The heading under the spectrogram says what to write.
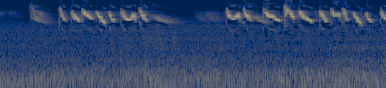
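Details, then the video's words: Kept white-eye delivering an energetic song: two bursts of rapid, very high, thin descending chirps and twitters, separated by a short pause, steady and loud against a faint low hum. "Pleci Tergacor Selama Bermain Pleci"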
